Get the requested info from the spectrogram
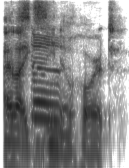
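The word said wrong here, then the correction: Xehanort: So well, Xenohort, if we're going to call him that, even though that's how will you actually pronounce it? Is that it was Xenohort? – Zahanort. – It's Zeanort. – Zeanort. – Yeah. – Oh, I put the emphasis on the wrong syllable.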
